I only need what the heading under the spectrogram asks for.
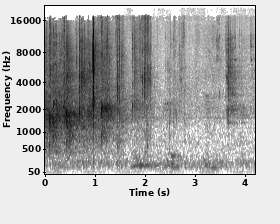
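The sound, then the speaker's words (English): A church crowd applauds a speaker after a kids' moment, with steady, dense clapping, a crackly wash of many hands that stays fairly even before thinning slightly toward the end, with no voices heard. “We can give her another round of applause, because it's hard to get up here, especially for kids' moments.”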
